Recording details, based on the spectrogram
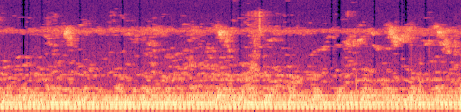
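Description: Honey bees give a steady, low droning buzz, with faint high bird chirps above.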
